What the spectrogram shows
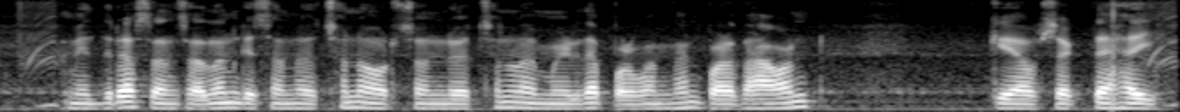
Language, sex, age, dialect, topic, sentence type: Magahi, male, 31-35, Western, agriculture, statement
